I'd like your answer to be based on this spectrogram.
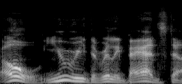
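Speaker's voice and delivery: said with real affection, fond. Retelling Paul Giamatti's remark to Nick: imitating someone speaking affectionately. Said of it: "it was with affection".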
